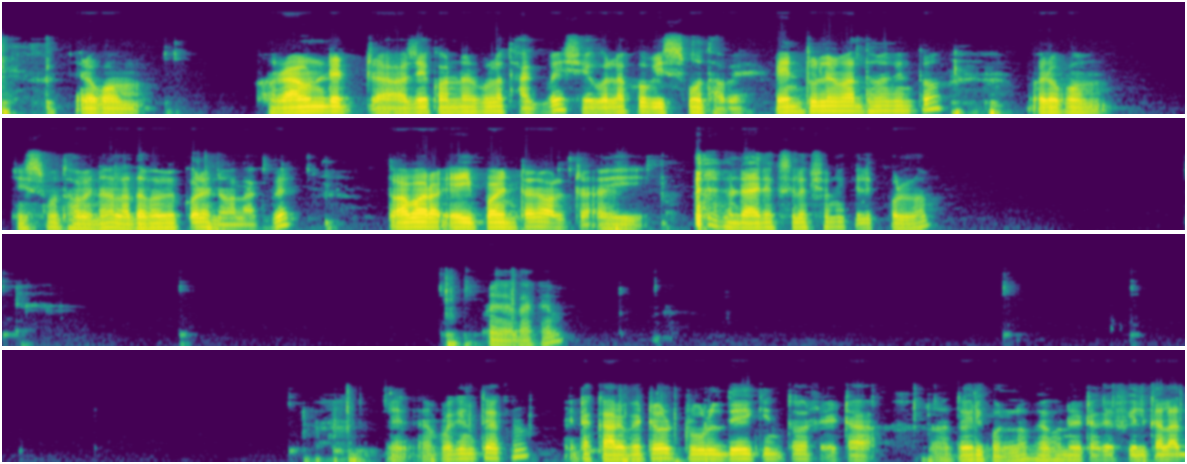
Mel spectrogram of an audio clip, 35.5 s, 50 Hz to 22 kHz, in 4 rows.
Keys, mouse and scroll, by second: 28.9 alt+scroll down 1, 30.6-31.4 alt+scroll down 1, 31.6-34.0 alt+scroll down 1.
